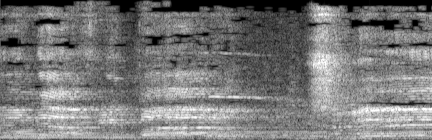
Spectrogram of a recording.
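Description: A man singing into a microphone, accompanied by violin and accordion.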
